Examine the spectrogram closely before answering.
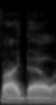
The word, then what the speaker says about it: Vidal: I gotta stop say it's it's pronounced Videl. And I keep Vidal. I'm just going to pronounce it the way it is. Vidal.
